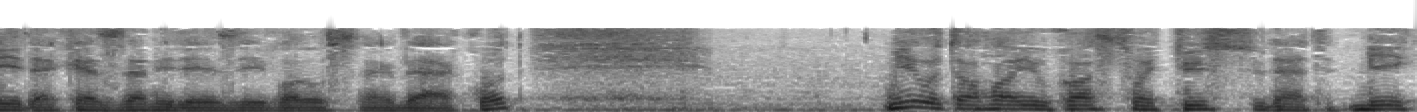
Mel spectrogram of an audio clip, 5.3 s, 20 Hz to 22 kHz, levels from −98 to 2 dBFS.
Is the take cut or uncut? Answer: uncut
